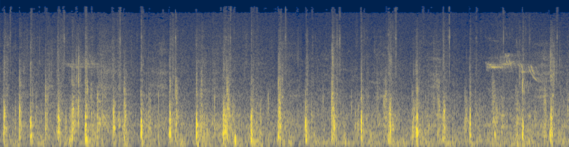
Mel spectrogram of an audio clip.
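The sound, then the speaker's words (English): Footsteps of a runner slowing to a walk during a break on a downhill route, many even, regular steps at a steady pace and moderate loudness. “We can do a little walk break here.”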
